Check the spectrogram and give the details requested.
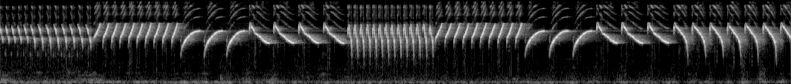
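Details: Canary in full training song for young or silent canaries, alternating fast whirring trills with series of loud, clear downward-sweeping whistles, changing phrases every second or two.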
